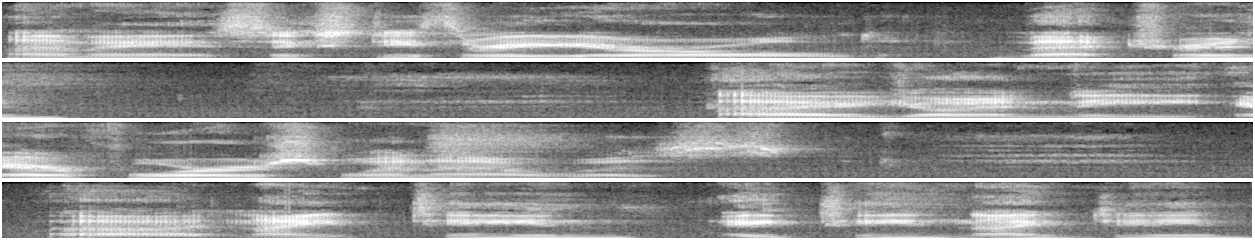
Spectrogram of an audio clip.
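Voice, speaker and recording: Against noticeable background noise, a man speaks very slowly at a medium pitch with ordinary variation, leaving long, frequent pauses. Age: 60s. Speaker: military veteran. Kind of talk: personal testimony monologue. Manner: halting, many fillers.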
